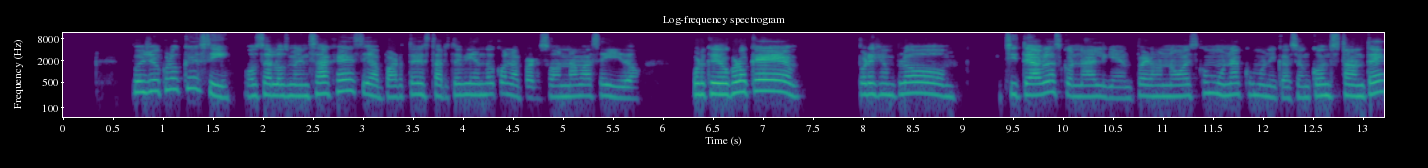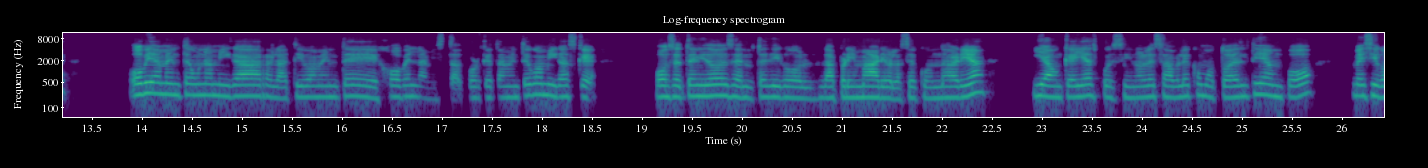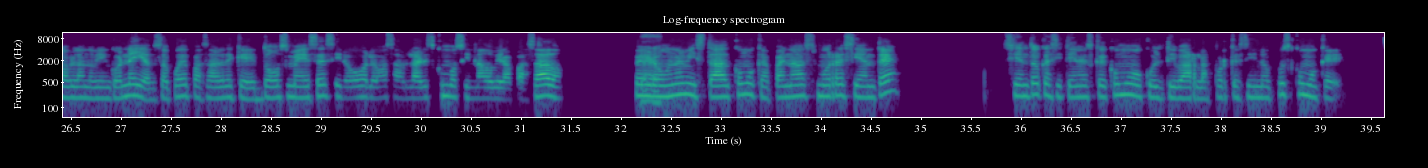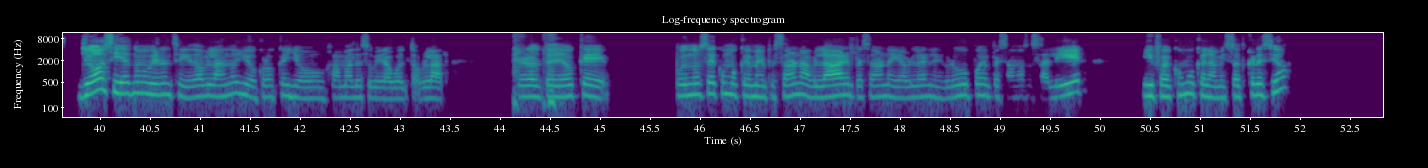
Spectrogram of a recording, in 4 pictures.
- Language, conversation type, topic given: Spanish, podcast, ¿Qué amistad empezó de forma casual y sigue siendo clave hoy?
- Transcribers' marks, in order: tapping; chuckle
